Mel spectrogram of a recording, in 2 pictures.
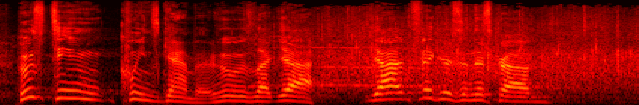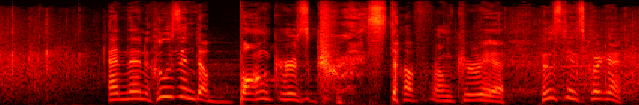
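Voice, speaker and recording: With crowd noise in the background, a man speaks in a playful tone at a high pitch, his pitch swinging very widely. He moves at a fairly slow pace, with long, frequent pauses. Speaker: spoken word poet and keynote speaker. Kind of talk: conference keynote opening, casual audience banter. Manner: playful, conversational, humorous.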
